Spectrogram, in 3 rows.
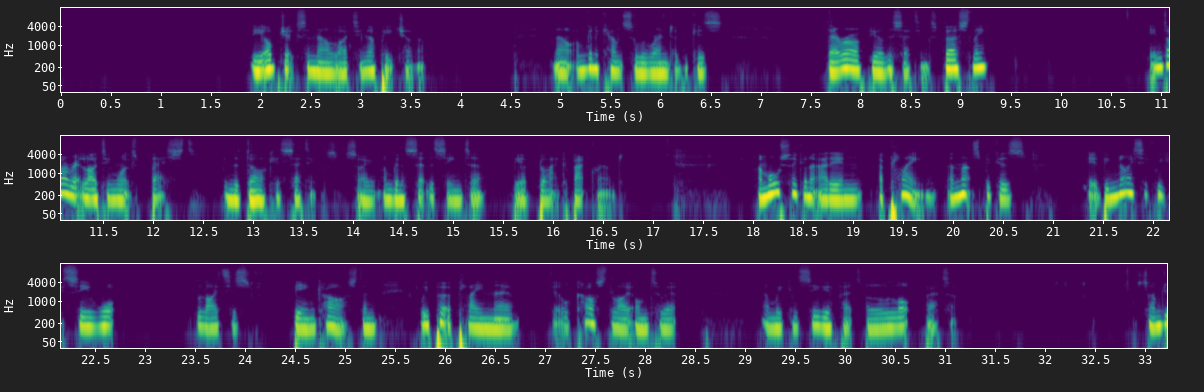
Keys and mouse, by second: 8.9 click, 11.0 click, 13.0 click, 18.4 KP_7, 19.3 ctrl+middle click, 19.8 shift+middle click, 20.5 ctrl+middle click, 21.8 shift+a, 24.7 g, 26.1 click, 27.3 s, 27.6 click, 28.0 s, 29.8 click, 30.6 KP_1, 31.6 ctrl+middle click, 33.0 g.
